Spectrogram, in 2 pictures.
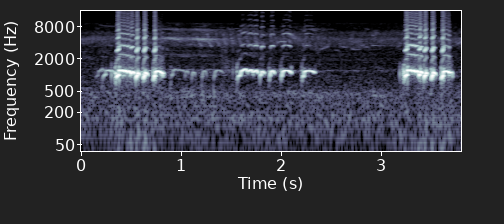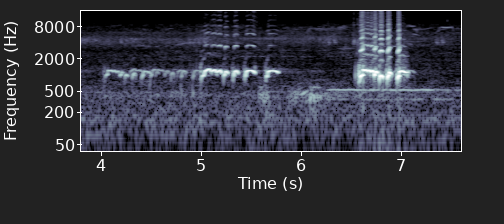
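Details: Local zebra dove singing with a deep, bass quality, loud stuttering coo bursts alternating with softer chains of short coos, roughly every one and a half seconds, over a quiet low hum.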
